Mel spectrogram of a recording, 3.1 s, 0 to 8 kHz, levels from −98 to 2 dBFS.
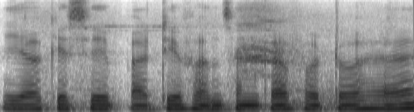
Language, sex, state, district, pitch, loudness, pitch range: Hindi, male, Haryana, Jhajjar, 105 Hz, -17 LUFS, 100-110 Hz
